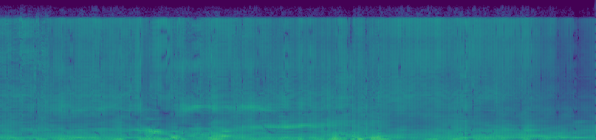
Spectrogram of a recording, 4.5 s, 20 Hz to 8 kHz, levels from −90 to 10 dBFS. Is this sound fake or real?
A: fake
